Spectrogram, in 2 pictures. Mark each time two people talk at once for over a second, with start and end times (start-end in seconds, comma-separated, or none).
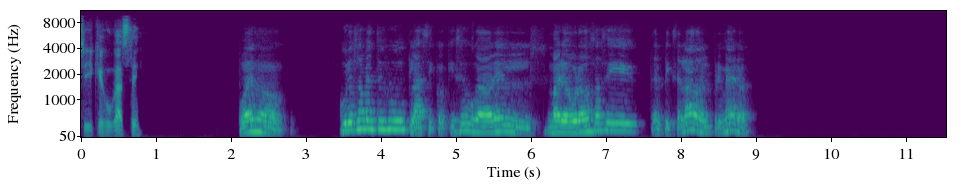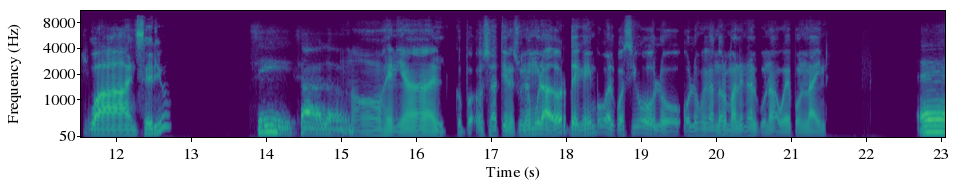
none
